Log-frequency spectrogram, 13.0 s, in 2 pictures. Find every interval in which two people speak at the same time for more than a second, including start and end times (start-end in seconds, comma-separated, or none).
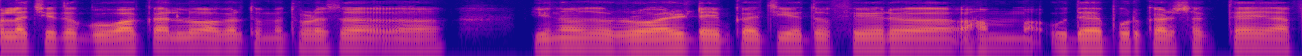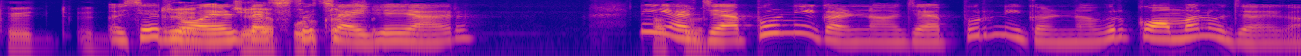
7.1-8.7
